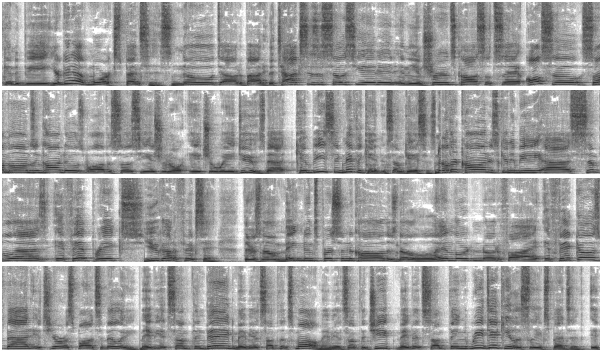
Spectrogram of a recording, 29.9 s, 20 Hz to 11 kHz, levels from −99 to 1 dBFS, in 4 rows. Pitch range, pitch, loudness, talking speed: 195-255 Hz, 225 Hz, -17 LUFS, 185 wpm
